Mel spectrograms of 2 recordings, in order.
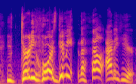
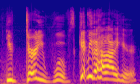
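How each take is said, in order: First: Corrected take. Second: Misread line. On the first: Acted. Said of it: "I gotta read this". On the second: Real, not acted. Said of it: "Did I really read that as wolves?".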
